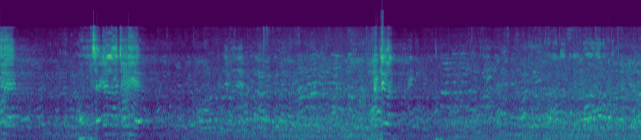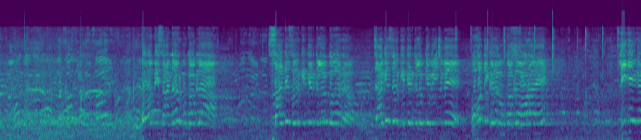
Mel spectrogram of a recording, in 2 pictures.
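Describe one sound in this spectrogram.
Young men call out to each other outdoors.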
